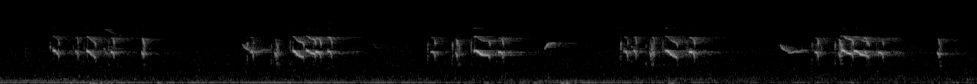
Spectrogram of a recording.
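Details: Chestnut-mandibled toucan repeating a yelping call: five phrases of several rising and falling notes, one roughly every two seconds, over a low steady background hum.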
